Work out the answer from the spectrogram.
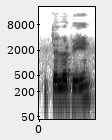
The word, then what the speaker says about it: Delevingne: How do you pronounce her name? Delevingne.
